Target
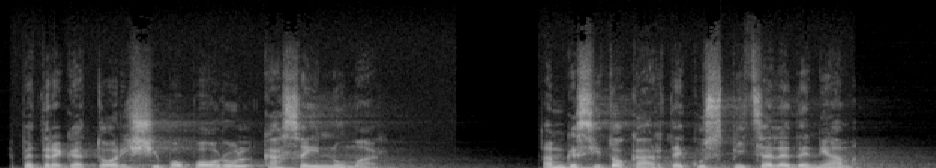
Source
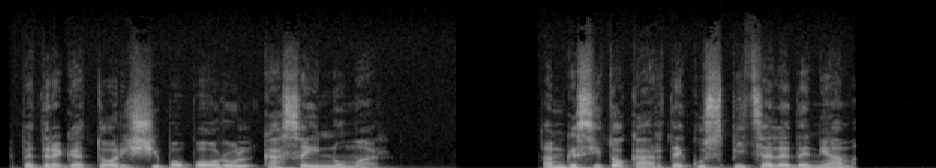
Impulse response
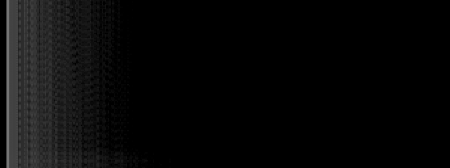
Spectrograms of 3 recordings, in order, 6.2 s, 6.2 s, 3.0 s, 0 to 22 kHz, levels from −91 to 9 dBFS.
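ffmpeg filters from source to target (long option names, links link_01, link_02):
-filter_complex "[0:a]asplit=2[link_01][link_02];[1:a]atrim=start_sample=2205,highshelf=frequency=8200:gain=-9[link_03];[link_02][link_03]afir=irnorm=-1:irlink=0,volume=-3.5dB[link_04];[link_01][link_04]amix=inputs=2:normalize=0"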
